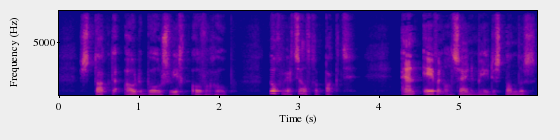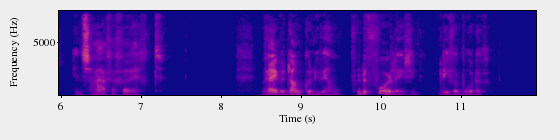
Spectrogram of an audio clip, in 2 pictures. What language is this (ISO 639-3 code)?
nld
